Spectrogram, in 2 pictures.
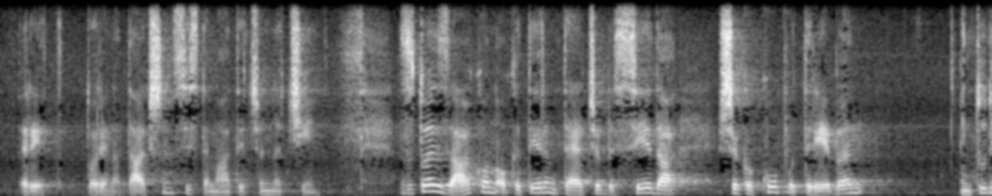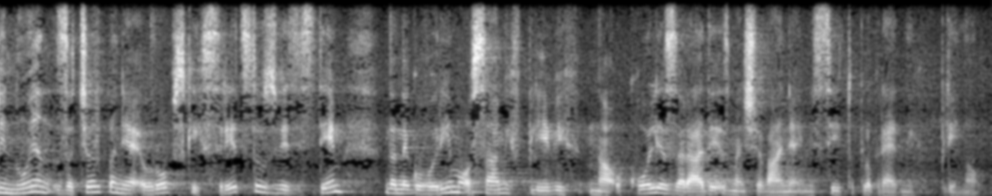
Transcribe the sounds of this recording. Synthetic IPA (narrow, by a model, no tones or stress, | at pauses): ɾḛt̪ːoːɾɛjnat̪a̰ːkʃənsist̪ɛmaːt̪it͡ʃənːat͡ʃḭn | zat̪oːjɛzaːkɔnɔ̰kat̪eːɾɛmt̪ɛːt͡ʃɛbɛseːd̪aʃɛkakopɔt̪ɾeːbən | int̪uːd̪inujənzat͡ʃəɾpanjɛʔɛ̰wɾoːpskixsɾeːt̪st̪əwzʋeːzist̪emd̪anɛɡɔʋɔɾiːmɔɔsaːmixwpliʋixna̰ʔɔ̰kʰoːljɛzaɾaːd̪izmanʃɛʋaːnjaɛ̰misijt̪ɔplɔɡɾɛ̰ːd̪nixplḭːnɔ̰w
